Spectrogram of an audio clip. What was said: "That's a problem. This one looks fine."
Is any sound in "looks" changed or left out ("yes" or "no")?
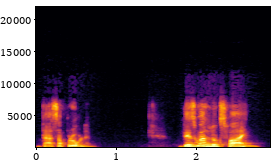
no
